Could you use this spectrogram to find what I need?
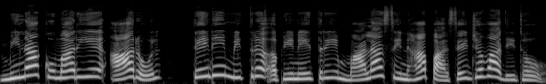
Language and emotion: Gujarati, neutral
